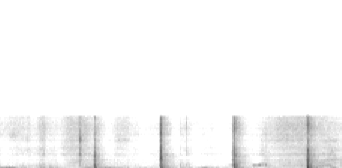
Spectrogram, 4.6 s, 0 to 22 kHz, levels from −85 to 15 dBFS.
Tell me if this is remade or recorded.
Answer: remade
